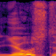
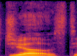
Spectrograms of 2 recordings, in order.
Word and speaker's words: Jost: Is it Yost? Is it Jost? – I believe it's Jost, yeah.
